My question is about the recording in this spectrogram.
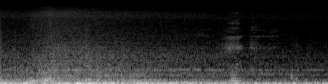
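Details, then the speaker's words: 1994 Ford Mustang GT V8, unstarted for six years, after fuel pump replacement: deep, even rumble holding a steady idle with no misses, knocks or ticking; the engine runs fine. "it doesn't sound bad so the job certainly was a lot harder than i thought it should be but i guess that's to be expected"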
